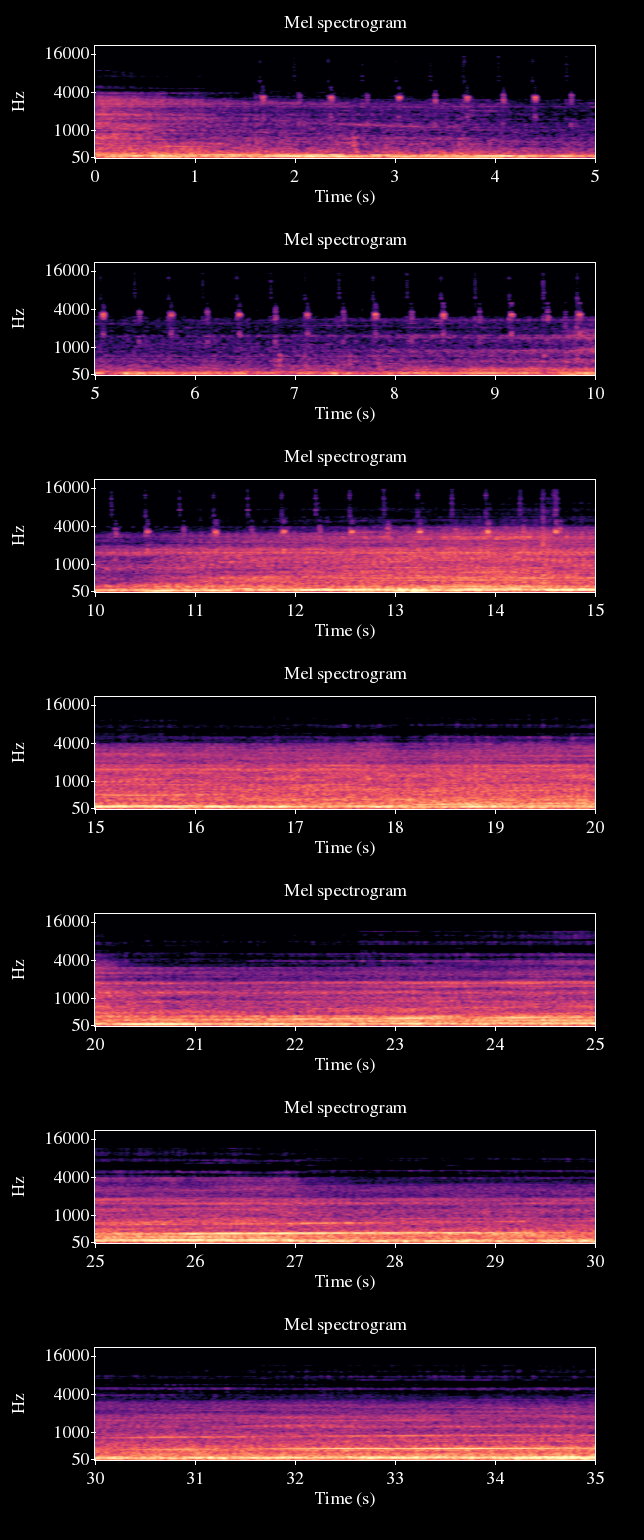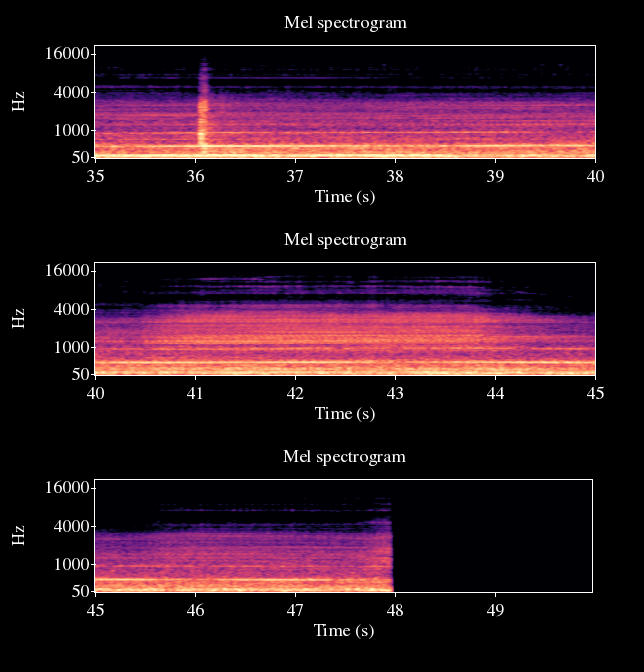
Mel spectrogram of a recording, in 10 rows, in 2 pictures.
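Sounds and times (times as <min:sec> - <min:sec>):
dump truck engine running: 0:00.0 - 0:24.8
fast regular ticking: 0:01.6 - 0:14.8
rising whine: 0:01.6 - 0:20.8, 0:22.1 - 0:48.0.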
